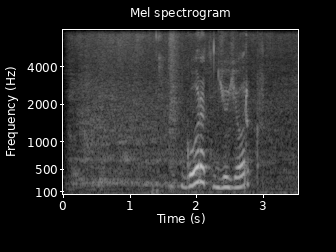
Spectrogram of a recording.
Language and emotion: Russian, neutral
